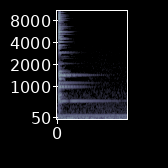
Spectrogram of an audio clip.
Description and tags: Bb f-nail 6.L
recordings of variouts trumpet extended techniques, performed by David Bithell, recorded by Ali Momeni with a Neumann mics (marked .L) and an earthwords (marked .R). Dynamics are indicated with from pp (very soft) to ff (very loud). V indecas valve, s and l indicate short and long, pitches in names indicate fingered pitches,
davood, bell, metalic, trumpet, extended, technique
